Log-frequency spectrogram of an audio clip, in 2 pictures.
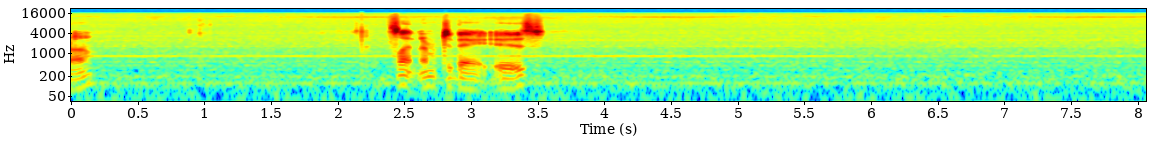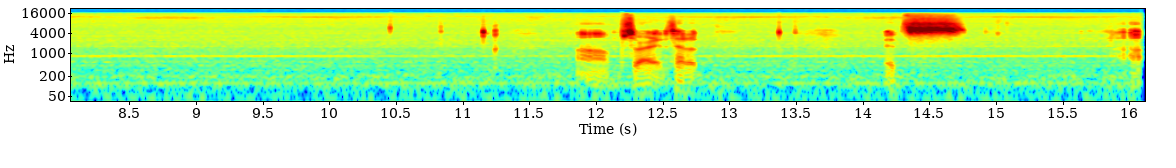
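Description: Keys on a keypad click now and then.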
